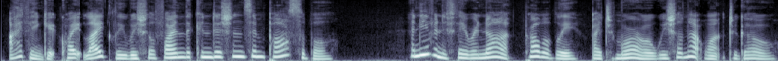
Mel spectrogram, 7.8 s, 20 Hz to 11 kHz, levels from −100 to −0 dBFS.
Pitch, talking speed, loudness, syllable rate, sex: 210 Hz, 210 wpm, -16 LUFS, 5.9 syllables/s, female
